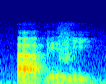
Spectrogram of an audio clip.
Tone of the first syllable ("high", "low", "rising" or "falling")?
falling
